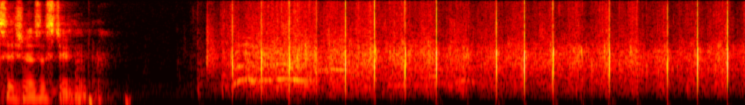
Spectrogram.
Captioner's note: applause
